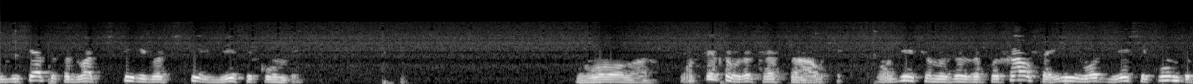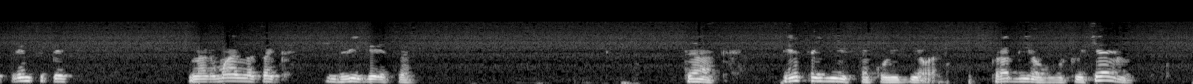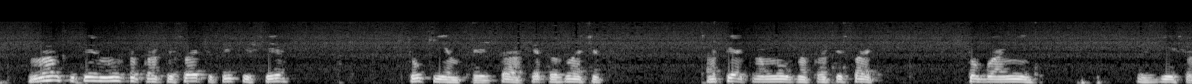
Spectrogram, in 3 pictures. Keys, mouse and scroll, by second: 3.6 space, 7.1 KP_1, 8.0 shift+middle click, 21.4 space, 22.7 click, 23.9 shift+middle click, 24.6 middle click, 27.2 click, 27.7 middle click, 29.6 click, 30.7 click, 32.1 click, 33.0-34.2 middle drag, 34.7 r.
